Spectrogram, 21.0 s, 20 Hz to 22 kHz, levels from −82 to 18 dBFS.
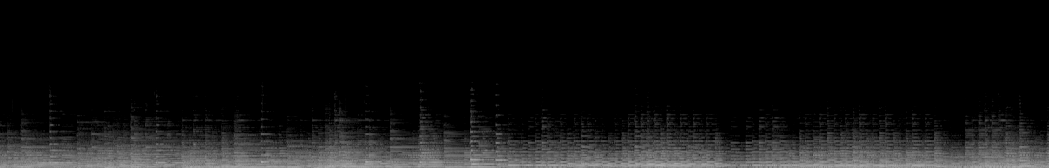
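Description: Nothing stood out on listening to this music.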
